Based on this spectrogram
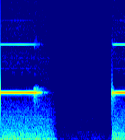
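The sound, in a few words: door alarm beeping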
